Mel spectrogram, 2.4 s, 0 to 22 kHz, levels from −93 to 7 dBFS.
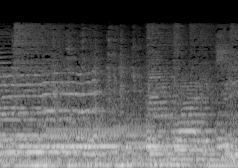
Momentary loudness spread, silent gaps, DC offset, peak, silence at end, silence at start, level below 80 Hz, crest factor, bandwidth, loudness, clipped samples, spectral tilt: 3 LU; none; under 0.1%; -4 dBFS; 0 s; 0 s; -24 dBFS; 12 dB; 12 kHz; -17 LUFS; under 0.1%; -7.5 dB/octave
